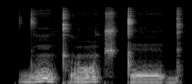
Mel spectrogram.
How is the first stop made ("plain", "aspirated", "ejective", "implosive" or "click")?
plain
